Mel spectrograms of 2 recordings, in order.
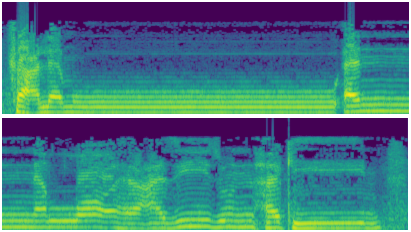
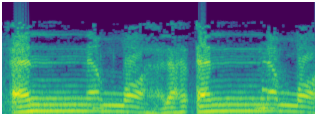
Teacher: ترقيق النون قبل لفظ الجلالة مهم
